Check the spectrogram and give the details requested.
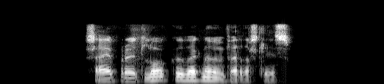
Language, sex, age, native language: Icelandic, male, 30-39, Icelandic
